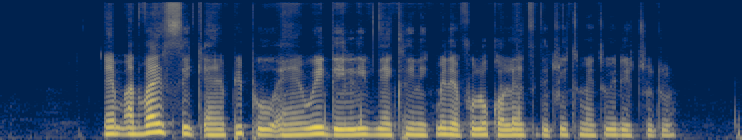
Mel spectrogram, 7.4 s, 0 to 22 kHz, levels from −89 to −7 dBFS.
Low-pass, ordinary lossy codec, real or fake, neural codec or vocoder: none; none; fake; autoencoder, 48 kHz, 128 numbers a frame, DAC-VAE, trained on Japanese speech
